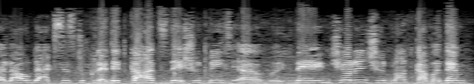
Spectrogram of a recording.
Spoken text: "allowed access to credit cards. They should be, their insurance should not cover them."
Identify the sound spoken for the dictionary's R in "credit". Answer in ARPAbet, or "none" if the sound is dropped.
R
